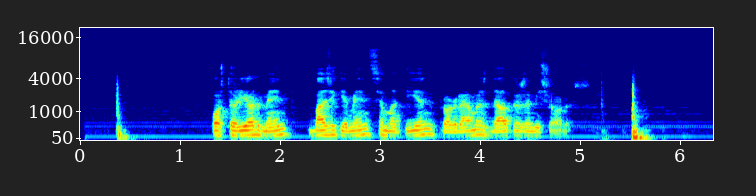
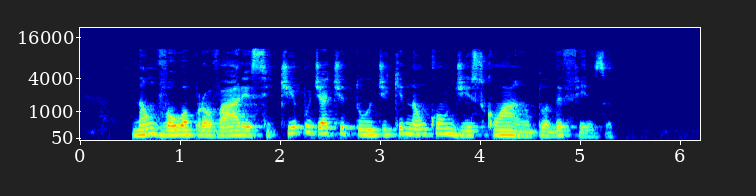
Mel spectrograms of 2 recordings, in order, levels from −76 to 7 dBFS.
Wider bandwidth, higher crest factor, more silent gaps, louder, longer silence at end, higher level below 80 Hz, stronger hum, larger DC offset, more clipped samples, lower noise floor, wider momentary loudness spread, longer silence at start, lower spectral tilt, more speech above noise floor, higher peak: second, 10 kHz vs 11.5 kHz; about the same, 18 dB vs 18 dB; neither; first, -19 LUFS vs -25 LUFS; second, 0.6 s vs 0.9 s; first, -32 dBFS vs -60 dBFS; neither; neither; neither; second, -53 dBFS vs -71 dBFS; first, 15 LU vs 11 LU; second, 0.35 s vs 0.5 s; first, -9 dB/octave vs -6 dB/octave; second, 35 dB vs 47 dB; first, -2 dBFS vs -6 dBFS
